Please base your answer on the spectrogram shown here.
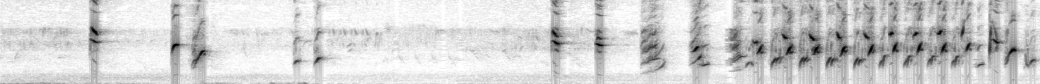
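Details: Singing European goldfinch: scattered short high chirps early on, then from about three and a half seconds a fast run of bright twittering notes repeated rapidly to the end.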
